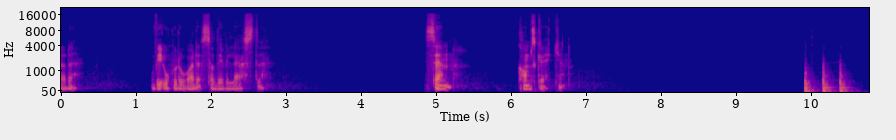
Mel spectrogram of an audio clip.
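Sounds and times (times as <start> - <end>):
speech: 0.0 - 0.3, 1.2 - 2.9, 4.9 - 5.4, 6.1 - 6.8
firm knocks on a bedroom door at night: 9.9 - 10.7.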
